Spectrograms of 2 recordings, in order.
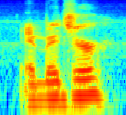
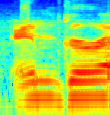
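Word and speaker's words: Imgur: image sites you know of imager or imer as some people pronounce it any search engines of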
